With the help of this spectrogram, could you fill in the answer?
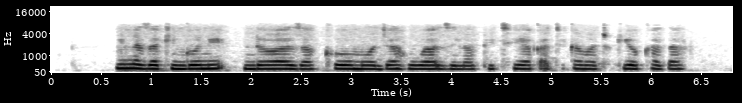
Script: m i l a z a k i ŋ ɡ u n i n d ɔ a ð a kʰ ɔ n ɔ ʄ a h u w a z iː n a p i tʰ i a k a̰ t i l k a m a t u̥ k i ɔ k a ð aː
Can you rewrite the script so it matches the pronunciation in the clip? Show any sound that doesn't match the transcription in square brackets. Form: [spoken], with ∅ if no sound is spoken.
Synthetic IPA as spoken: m i l a z a k i ŋ ɡ [ɔ] n i n d ɔ a [z] a kʰ ɔ [m] ɔ ʄ a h u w a z [i] n a p i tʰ i a k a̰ t i [∅] k a m a t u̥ k i ɔ k a ð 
